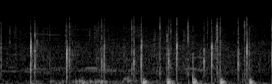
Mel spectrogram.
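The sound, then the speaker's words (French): A small audience in Perpignan applauds with scattered, uneven claps, thin rather than thunderous, with no voices over it. “Pour elle aussi, mesdames et messieurs, et pour la mairie de Perpignan, une petite bordée d'applaudissements ne serait pas de trop.”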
